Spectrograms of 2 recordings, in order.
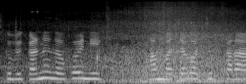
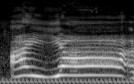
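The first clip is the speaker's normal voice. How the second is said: sharp, high drawn-out "आया" to show annoyance; irritated snap; 10 semitones higher, 8 dB louder, much slower than usual. Retold or imitated. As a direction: bite out "आया" like an irritated nurse. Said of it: "वो nurse ना irritate से". (चिढ़कर ऊँची खिंची "आया")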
